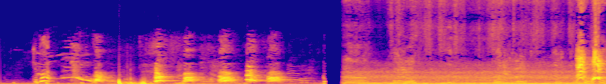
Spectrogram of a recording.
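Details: German Shepherd dog letting out a run of about six short, tonal barks, each roughly half a second apart over four seconds, then a steady background hum with a faint human voice and a final sharp yelp.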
